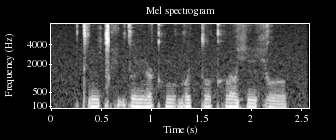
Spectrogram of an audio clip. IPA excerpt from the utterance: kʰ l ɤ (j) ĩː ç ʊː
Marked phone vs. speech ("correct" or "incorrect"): incorrect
